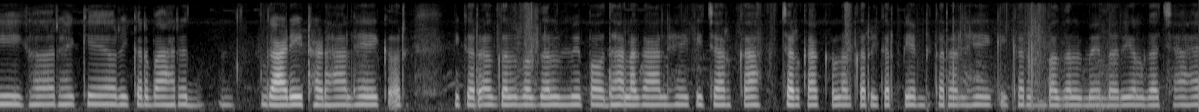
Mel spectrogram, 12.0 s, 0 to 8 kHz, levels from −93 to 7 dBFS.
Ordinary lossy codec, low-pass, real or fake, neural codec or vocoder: none; 7.2 kHz; real; none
